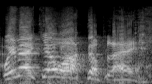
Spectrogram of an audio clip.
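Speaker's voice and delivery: loud pirate bellow; pirate shout. Pretend. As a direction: roar it like a pirate captain.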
